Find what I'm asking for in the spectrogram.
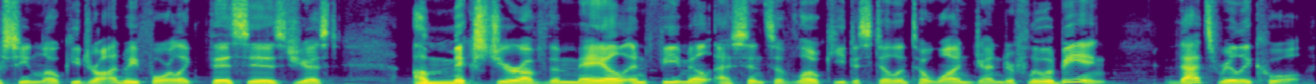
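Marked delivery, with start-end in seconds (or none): none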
